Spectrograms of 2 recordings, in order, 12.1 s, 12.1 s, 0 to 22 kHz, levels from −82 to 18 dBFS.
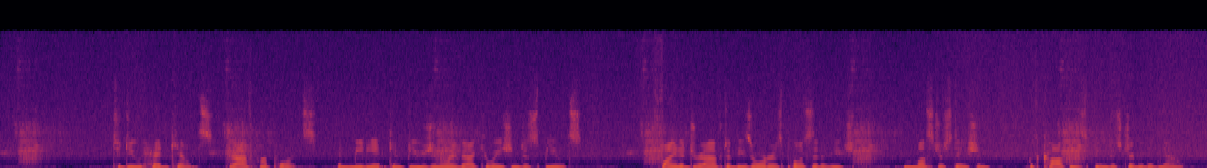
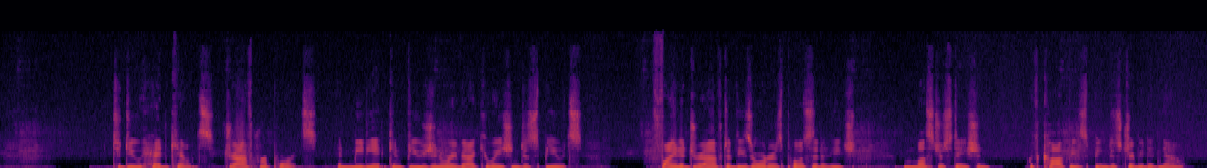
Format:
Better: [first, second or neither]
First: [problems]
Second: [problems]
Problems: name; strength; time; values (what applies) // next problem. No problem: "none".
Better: second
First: hiss; loud; throughout; 8 dB below the speech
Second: hiss; faint; throughout; 25 dB below the speech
